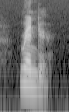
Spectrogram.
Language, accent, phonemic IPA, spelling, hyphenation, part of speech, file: English, US, /ˈɹɛn.dɚ/, render, ren‧der, verb / noun, En-us-render.ogg
- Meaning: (verb) 1. To cause to become 2. To interpret, give an interpretation or rendition of 3. To translate into another language 4. To pass down 5. To make over as a return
